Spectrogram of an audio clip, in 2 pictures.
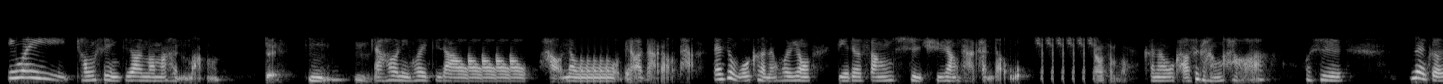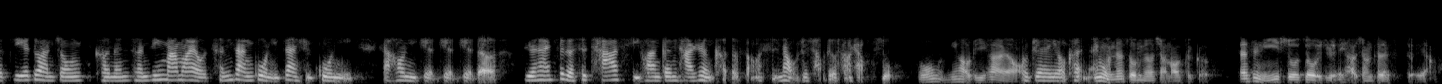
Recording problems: phone-call audio; poor line
audio stuttering; 4 times, first at 4.5 s

